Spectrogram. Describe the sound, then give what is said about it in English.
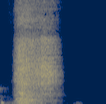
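A deep cleansing breath: a single forceful, breathy rush lasts about a second, followed by silence. “Take a deep breath in.”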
